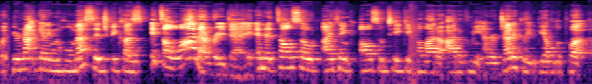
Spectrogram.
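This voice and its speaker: A congested woman with a cold chats loosely to her live-stream viewers, drifting from thought to thought with plenty of ums. Her voice sits lower than usual and at a middling pitch. The room around her rings noticeably. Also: fairly bright tone, roomy sound. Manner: rambling, many ums, greets viewers by name. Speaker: oracle card reader. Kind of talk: casual live-stream chat.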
